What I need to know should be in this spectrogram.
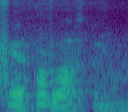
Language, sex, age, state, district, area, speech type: Sindhi, male, 30-45, Delhi, South Delhi, urban, spontaneous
